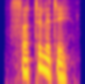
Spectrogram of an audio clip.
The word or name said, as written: fertility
